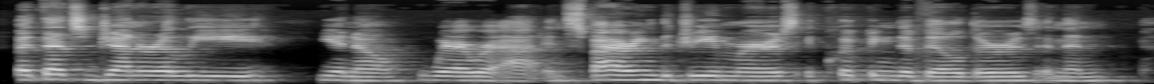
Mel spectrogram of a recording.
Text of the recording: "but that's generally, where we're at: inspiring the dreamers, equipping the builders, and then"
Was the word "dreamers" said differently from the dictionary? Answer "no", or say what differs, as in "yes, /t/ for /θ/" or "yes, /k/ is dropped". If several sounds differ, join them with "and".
no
